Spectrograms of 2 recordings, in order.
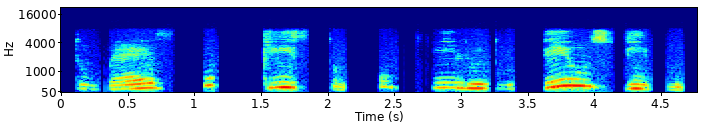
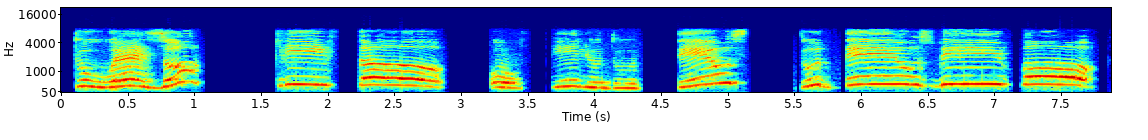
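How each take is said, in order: First: The whole verse is spoken softly. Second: Cristo and Deus vivo are spoken loudly. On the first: "bem assim, baixinho" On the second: "Cristo, alto, e Deus vivo, alto"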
